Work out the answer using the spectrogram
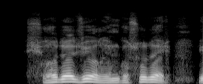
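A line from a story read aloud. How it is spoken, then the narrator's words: Frightened hurried promise. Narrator (Russian): испуганно и торопливо обещал Малюта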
